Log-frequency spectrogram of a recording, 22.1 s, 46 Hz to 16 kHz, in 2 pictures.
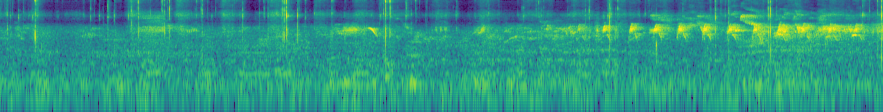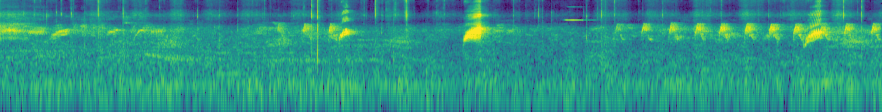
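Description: Birds calling while feeding on grain: a mixed group of house crows and common mynas. There are quick runs of short chirps and a few sharp calls that drop in pitch, the loudest about 17 seconds in.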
